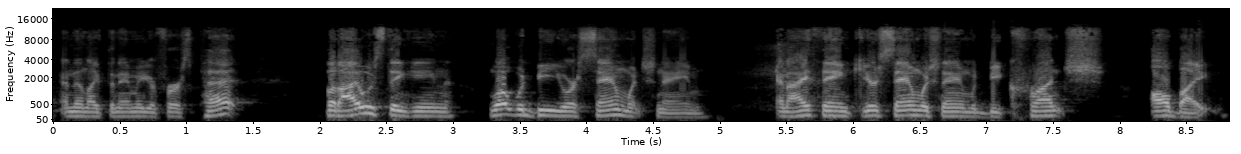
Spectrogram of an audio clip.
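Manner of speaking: ordinary delivery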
